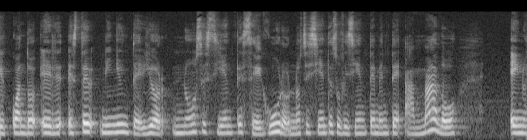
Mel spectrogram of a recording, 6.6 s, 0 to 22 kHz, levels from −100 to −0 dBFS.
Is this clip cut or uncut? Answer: uncut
